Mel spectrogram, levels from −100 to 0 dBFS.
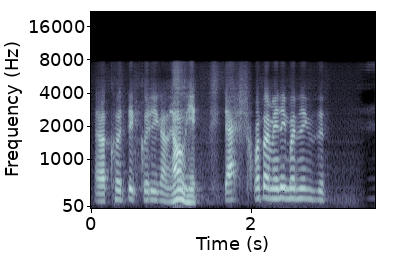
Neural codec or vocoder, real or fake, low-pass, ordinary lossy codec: codec, 16 kHz, about 1 kbps, DyCAST, with the encoder's durations; fake; none; none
